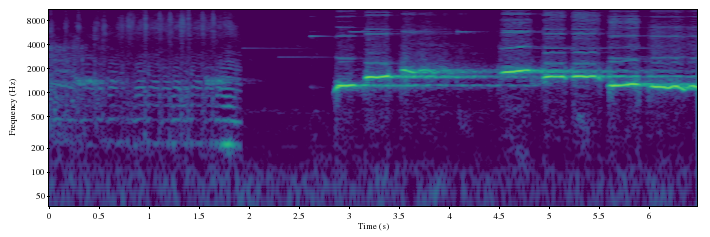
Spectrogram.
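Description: A high, whistle-like melody of pure held notes that step between pitches, starting after a short silence about three seconds in and wavering into vibrato near the end. Before it, a faint ringing passage cuts off about two seconds in.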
